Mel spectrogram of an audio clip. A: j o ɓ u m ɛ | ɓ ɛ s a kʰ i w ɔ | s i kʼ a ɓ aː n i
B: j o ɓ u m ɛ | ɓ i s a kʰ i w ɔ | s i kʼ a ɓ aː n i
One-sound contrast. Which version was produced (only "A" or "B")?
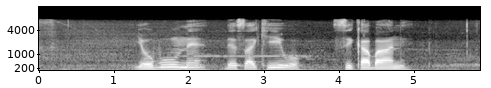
A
